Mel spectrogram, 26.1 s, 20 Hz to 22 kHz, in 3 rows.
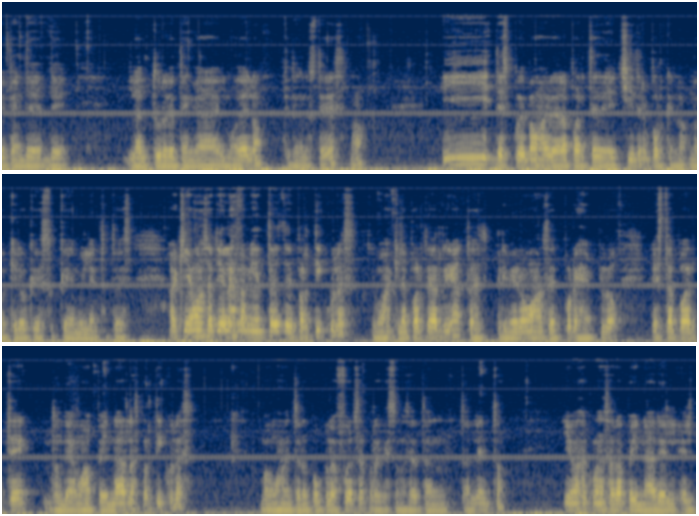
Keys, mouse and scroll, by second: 13.6-18.8 drag, 20.3 shift+middle drag, 22.0-23.5 drag.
